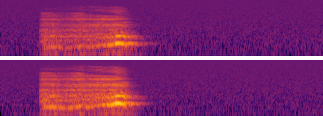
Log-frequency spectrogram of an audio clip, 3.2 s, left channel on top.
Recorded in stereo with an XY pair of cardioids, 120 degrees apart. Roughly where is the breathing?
Ahead right.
